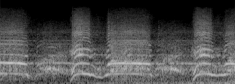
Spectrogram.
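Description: A crowd of voices shouting together in unison: repeated cries that swoop up and are held, one of them for nearly a second, a new one starting about every three-quarters of a second.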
